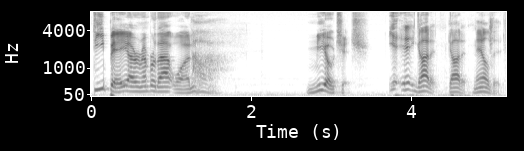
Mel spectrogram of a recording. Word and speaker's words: Miocic: Miocic. Yeah, got it. Nailed it. And you even put the chich at the end, which is actually a Croatian pronunciation.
